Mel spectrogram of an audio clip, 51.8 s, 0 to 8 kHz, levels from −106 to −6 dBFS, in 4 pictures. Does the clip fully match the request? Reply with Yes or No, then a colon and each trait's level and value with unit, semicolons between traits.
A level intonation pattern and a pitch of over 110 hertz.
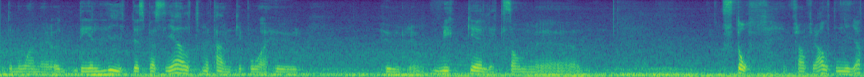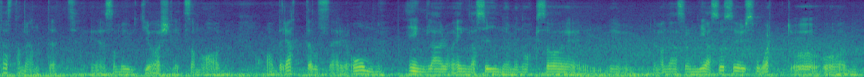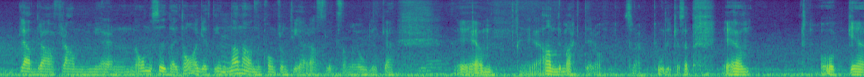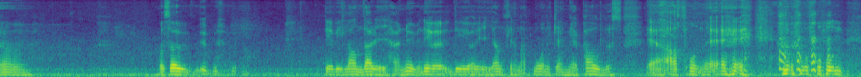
No: narrow, 2.0 semitones; low, 105 Hz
